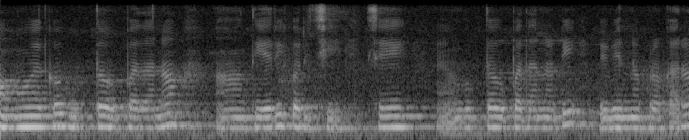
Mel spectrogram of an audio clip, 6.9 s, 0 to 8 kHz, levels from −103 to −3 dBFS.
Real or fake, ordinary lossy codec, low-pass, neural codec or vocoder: real; none; 7.2 kHz; none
